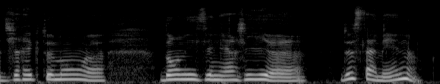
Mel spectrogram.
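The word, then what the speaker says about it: Samhain: dans les énergies de Samain je sais on dit samine apparemment mais euh je bloque avec cette prononciation donc je vais continuer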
